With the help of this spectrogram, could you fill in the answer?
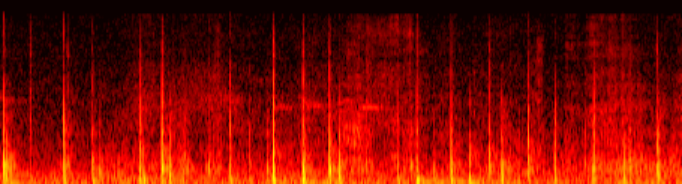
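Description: Long nails scratch and tap on a teal embossed-fabric makeup bag, making a quick, uneven series of about twenty short, dry taps over a faint scratchy rustle. The taps are soft and mostly low, with little brightness, and each one dies away almost instantly.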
